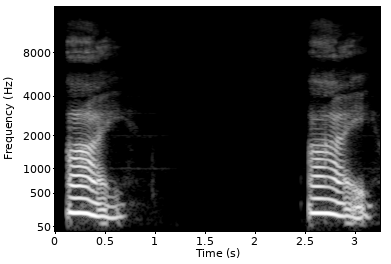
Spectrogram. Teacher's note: my jaw closes somewhat and the body of my tongue moves upward until it is very close to my tooth ridge and the hard palate. · Term: long I sound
